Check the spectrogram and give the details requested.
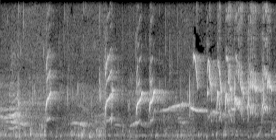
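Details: White-rumped shama in full, energetic song: varied loud whistled phrases, quick rising and falling slurs, then a burst of high, rapid twittering notes near the end.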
